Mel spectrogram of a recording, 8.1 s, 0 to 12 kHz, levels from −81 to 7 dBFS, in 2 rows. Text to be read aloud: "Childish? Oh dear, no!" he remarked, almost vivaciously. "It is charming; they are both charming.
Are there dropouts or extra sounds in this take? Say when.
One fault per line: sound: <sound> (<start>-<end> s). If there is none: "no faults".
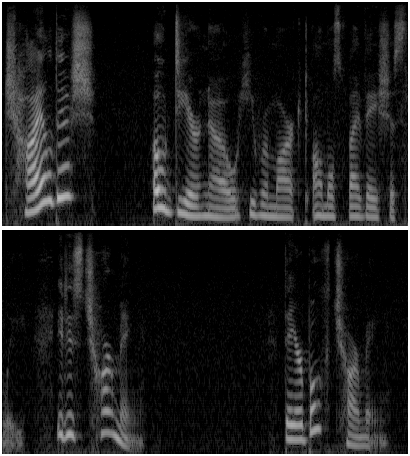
no faults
